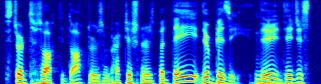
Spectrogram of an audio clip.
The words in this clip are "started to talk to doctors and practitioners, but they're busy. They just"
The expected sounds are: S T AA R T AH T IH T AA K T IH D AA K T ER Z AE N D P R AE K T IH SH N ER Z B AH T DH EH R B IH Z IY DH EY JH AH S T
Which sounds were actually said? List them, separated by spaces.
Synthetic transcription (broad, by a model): S T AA R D T IH T AA K T IH D AA K T ER Z N P R AE K T IH SH N ER Z B AH T DH EH R B IH Z IY DH EY JH AH S T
